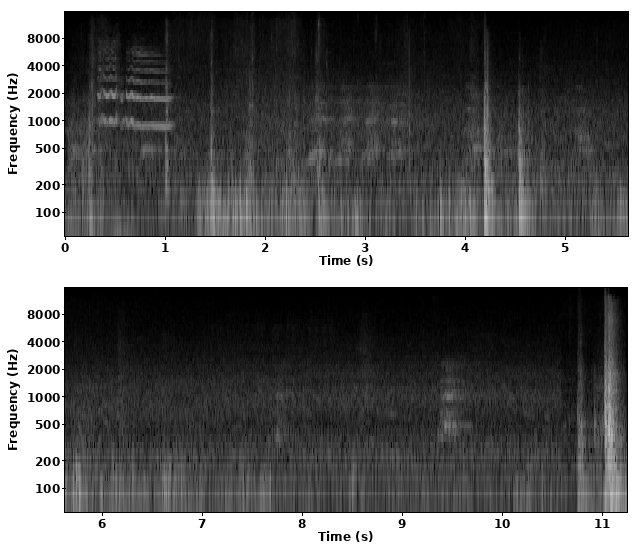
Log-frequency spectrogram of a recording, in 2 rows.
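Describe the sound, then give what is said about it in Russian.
The door of a structure is opened slightly with a few knocks and clatters, and dogs bark and yelp in high, whiny calls outside, over a steady outdoor background hiss, in the settlement of Beit El, 20 minutes' drive north of Jerusalem. “Я сейчас приоткрою дверь этого сооружения, в котором я нахожусь, чтобы вам было слышнее наших собак.”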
